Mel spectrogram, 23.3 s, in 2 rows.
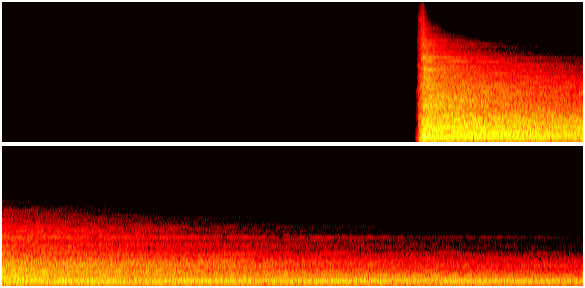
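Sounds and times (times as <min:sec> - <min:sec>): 
horror grand piano effect: 0:08.4 - 0:23.2.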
